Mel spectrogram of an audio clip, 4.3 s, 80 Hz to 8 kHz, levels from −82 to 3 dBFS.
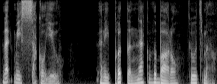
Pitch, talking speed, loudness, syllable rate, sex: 115 Hz, 205 wpm, -21 LUFS, 5.2 syllables/s, male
